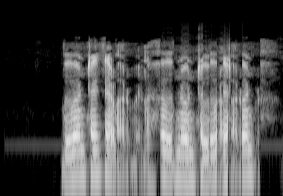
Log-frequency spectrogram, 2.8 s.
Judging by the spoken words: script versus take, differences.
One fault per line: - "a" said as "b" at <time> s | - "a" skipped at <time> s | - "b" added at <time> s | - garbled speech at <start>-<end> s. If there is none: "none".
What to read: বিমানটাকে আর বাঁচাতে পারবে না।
- "বাঁচাতে" skipped at 1.1 s
- garbled speech at 1.6-2.6 s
